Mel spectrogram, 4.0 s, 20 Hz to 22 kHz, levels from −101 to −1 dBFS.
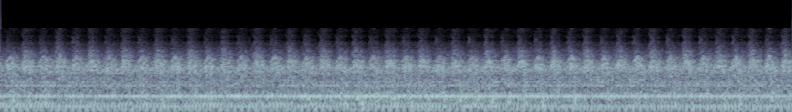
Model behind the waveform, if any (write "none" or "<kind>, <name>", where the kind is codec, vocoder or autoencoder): none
